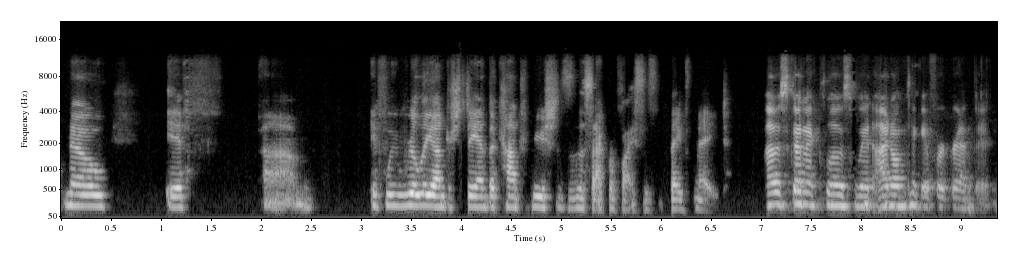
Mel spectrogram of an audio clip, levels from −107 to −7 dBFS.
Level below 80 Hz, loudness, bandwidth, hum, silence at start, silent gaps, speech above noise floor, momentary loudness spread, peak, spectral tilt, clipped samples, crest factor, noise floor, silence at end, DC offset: -82 dBFS; -32 LUFS; 12 kHz; none; 0.05 s; none; 52 dB; 15 LU; -12 dBFS; -4 dB/octave; under 0.1%; 20 dB; -84 dBFS; 0.1 s; under 0.1%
